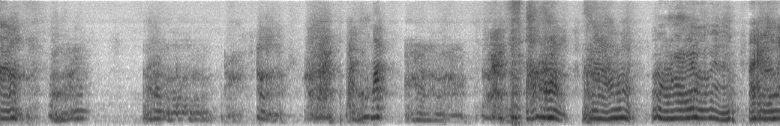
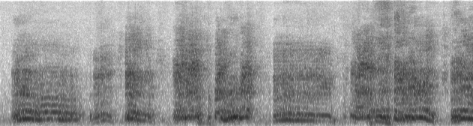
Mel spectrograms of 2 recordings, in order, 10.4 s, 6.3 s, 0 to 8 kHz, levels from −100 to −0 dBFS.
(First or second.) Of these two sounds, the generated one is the first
